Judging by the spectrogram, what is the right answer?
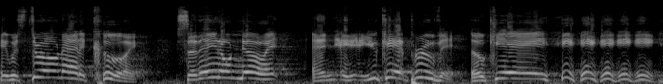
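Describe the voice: Someone performs a high-pitched, put-on character voice at a fairly slow pace over light background noise.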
